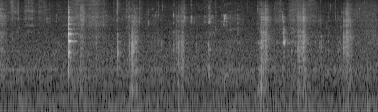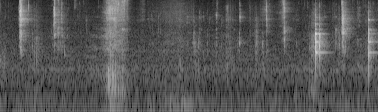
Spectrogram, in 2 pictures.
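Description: Close-up eating sounds: a person chewing a spoonful of beef and radish soup, with scattered sharp mouth clicks and smacks, some eight in all, the loudest near the end.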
